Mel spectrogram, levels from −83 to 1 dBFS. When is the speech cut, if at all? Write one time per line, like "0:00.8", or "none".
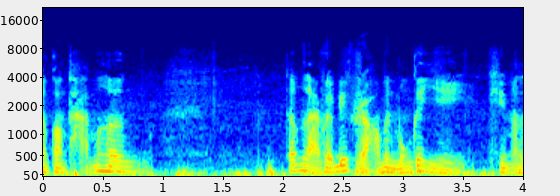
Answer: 0:02.3

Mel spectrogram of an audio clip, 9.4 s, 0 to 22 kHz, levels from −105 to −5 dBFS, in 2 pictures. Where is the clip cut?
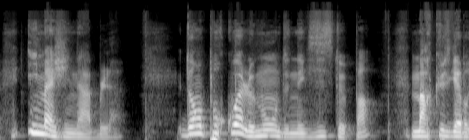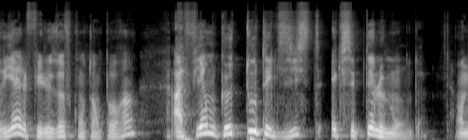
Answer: none

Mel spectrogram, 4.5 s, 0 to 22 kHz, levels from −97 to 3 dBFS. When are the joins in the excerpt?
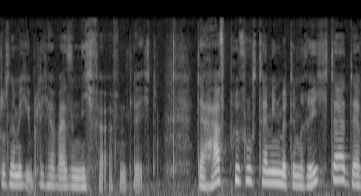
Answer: none

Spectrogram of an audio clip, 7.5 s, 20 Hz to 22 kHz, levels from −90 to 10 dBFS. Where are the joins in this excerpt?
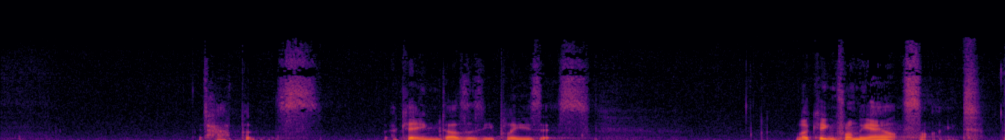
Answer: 0:01.5
0:03.0

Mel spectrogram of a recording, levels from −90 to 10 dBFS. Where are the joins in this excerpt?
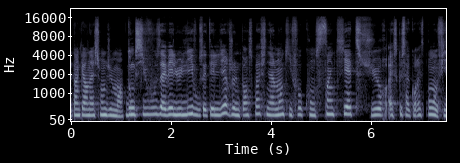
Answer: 0:02.6

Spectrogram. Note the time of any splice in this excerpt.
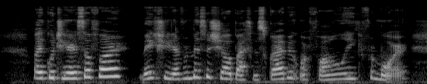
none

